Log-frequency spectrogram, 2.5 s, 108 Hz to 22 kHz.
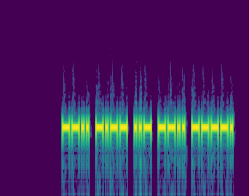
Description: Morse code, heard as a keyed tone, about 52 wpm, 700 Hz. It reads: ZYUZ9
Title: Code Groups - 5 Letter:Numbers - 50wpm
